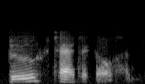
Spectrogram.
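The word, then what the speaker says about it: Bu Tactical: My business name is Boo Tactical. B-U is how it's spelled.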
